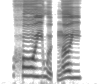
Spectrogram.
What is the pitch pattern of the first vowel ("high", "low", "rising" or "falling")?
high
